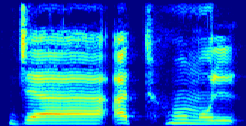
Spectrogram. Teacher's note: تا پر جزم ہے تو ہم قلقلہ کے ساتھ نہیں پڑھیں گے کیونکہ یہ حروف قلقلہ میں نہیں آتا، جاءتہم ایسے پڑھیں گے۔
